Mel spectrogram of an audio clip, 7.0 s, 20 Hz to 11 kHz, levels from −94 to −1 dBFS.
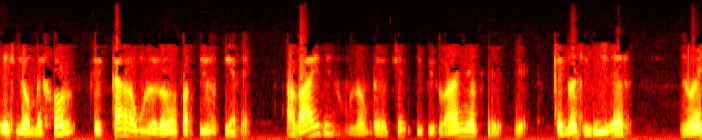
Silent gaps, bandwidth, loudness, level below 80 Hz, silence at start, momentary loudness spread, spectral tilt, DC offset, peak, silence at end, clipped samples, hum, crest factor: none; 6.2 kHz; -19 LUFS; -56 dBFS; 0 s; 14 LU; -9 dB/octave; under 0.1%; 0 dBFS; 0 s; under 0.1%; none; 18 dB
